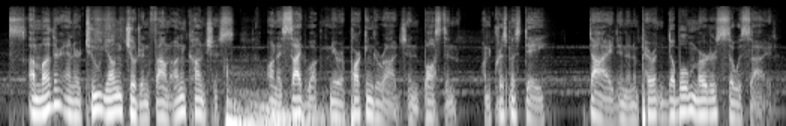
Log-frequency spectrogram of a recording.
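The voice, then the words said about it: Batman character voice. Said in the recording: “I think your Batman voice would make me pay attention more. ... I'm going to read it in a Batman voice.”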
